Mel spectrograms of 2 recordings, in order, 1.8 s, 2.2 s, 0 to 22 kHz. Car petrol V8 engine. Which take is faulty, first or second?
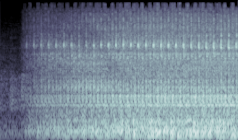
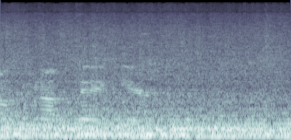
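first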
